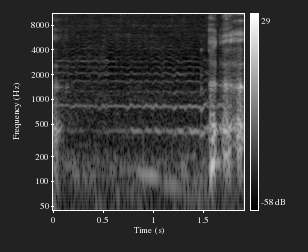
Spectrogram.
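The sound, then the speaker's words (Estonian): A steady high-pitched mosquito whine drones on for over a second, then gets cut through by a sudden louder rustling thump and some scuffling noise near the end. “Sääski on palju, tea mida on palju.”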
